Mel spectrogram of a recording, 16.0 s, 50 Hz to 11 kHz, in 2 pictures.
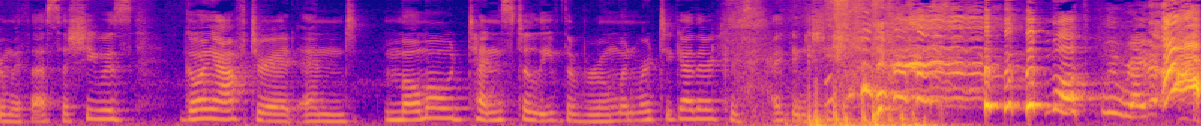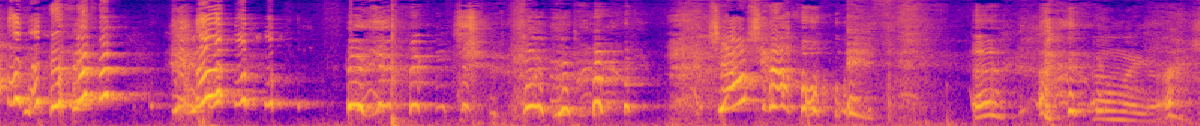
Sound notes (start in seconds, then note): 7.7 screams; 9.1 laughing; 10.4 screams, yells, laughter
